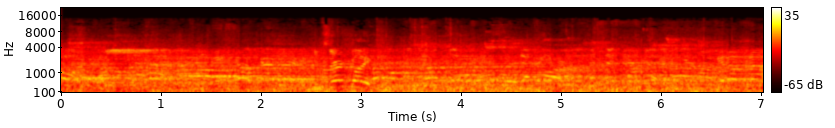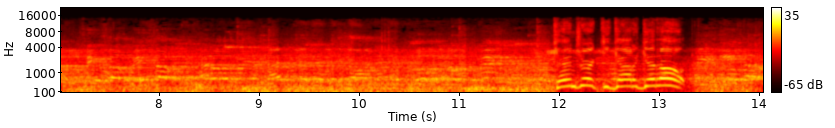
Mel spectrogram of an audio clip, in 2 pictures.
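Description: Several people talk at once in a large echoing hall.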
